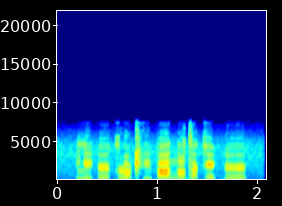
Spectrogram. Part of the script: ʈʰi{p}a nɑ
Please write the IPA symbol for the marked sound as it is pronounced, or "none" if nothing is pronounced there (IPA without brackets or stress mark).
p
